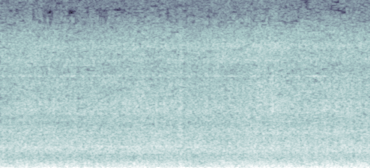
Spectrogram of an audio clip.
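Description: Steady wind rushing over the microphone of a Triumph Street Twin being ridden at highway speed, a deep even rumble with the motorcycle's engine and road noise blended underneath.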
